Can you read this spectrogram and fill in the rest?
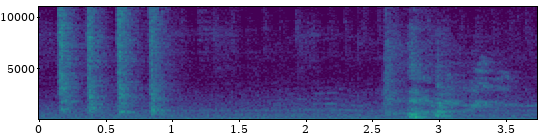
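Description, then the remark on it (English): A female cat lets out a single drawn-out meow for food near the end, clear, preceded by a few quick rustling taps against a quiet background hum. “God, the way she looks at me and she just kind of goes, meow.”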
